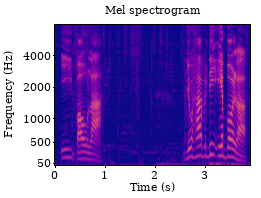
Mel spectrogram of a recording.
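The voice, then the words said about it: Odd put-on accent. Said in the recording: “What was that freaking accent?”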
